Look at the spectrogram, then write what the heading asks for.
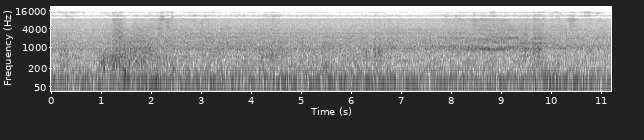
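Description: Cabin running noise of a Kintetsu 8A series electric train under way: a steady low rumble of the wheels on the rails, with a faint wavering tone near the end.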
